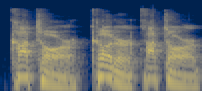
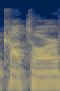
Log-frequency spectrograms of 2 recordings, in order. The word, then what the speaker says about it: Qatar: Qatar. People pronounce it different ways. I know I said Qatar last week.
